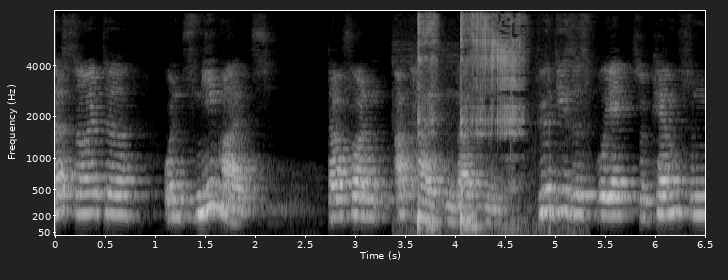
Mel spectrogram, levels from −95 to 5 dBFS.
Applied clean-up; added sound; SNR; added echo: none; Fart; 6 dB; reverberation time 0.6 s.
